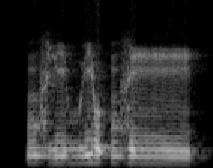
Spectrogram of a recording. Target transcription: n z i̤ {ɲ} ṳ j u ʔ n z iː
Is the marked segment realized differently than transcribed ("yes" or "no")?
yes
